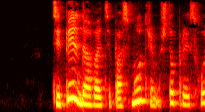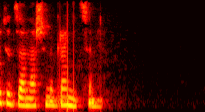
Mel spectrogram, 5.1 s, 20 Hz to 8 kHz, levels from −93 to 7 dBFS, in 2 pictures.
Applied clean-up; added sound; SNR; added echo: none; none; none; none.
